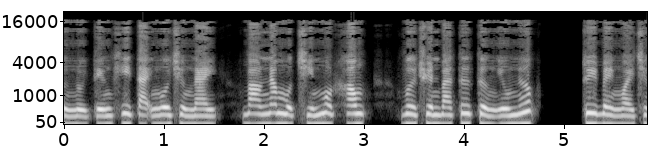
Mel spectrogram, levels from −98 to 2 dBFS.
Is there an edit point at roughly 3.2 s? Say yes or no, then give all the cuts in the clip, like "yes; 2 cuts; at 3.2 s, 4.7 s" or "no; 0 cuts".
yes; 1 cut; at 3.2 s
